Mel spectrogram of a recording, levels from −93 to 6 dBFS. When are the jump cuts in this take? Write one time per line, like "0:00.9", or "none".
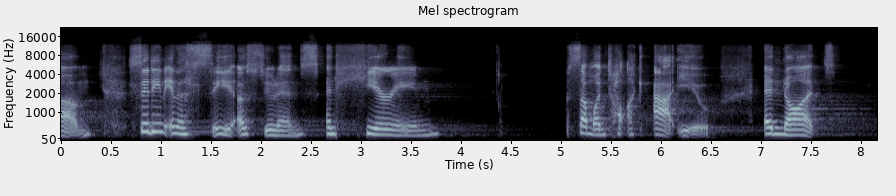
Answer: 0:02.8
